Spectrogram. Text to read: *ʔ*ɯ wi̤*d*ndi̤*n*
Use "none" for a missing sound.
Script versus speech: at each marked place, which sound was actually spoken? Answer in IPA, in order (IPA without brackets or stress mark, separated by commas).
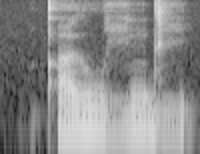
qʼ, none, none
